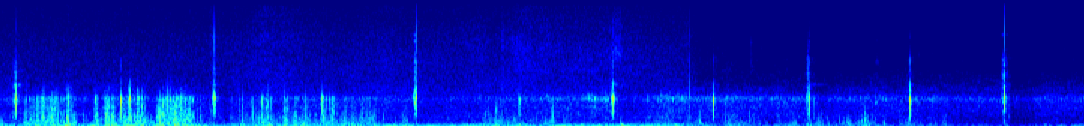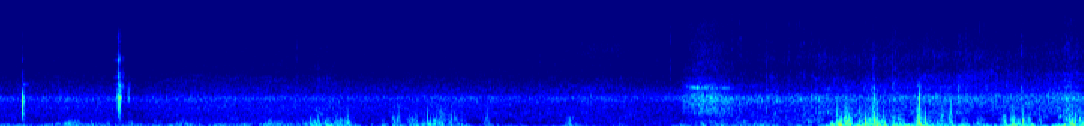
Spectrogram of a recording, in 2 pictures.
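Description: Hammer tapping a stone nodule to split it open and expose the ammonite inside: sharp taps about two a second, stopping about six seconds in.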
